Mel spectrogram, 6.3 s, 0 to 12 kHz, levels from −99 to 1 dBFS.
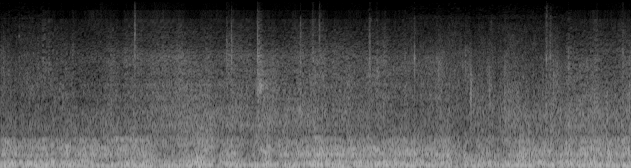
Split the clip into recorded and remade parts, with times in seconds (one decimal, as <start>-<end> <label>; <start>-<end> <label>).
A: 0.0-0.8 recorded; 0.8-4.6 remade; 4.6-6.3 recorded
